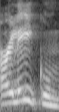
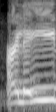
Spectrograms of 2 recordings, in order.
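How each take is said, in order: First: "علیکم" with ei kept short, straight into kum; correct short glide. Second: "علی" with the ei dragged out; over-stretched ending. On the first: Teacher correcting learners, "علیکم" without stretching. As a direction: move promptly through the glide in "علیکم". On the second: Teacher showing the mistake, "علی" stretched at the end. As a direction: wrongly lengthen the glide in "علی". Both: Shown as a demonstration. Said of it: "علی نہیں پڑھیں گے".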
